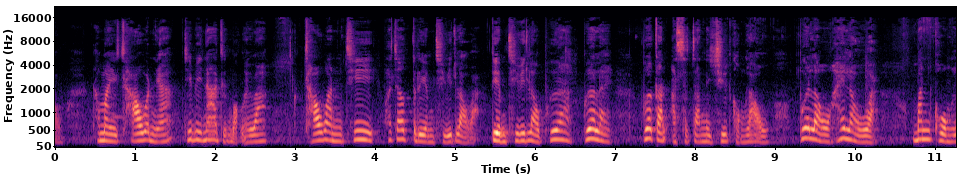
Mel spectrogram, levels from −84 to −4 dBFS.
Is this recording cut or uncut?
cut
